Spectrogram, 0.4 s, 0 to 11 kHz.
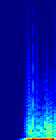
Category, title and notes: Instrument samples > Synths / Electronic
Hardstyle Rumble 2-Cut Off
Sample used Grv Kick 26 from FLstudio original sample pack. Processed with Fruity Limiter and Misstortion.
Bass, Distorted, Gatedkick, Hardcore, Hardstyle, PvcKick, rawstyle, Rumble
